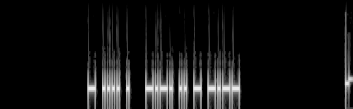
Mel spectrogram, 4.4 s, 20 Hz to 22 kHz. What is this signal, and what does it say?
Morse code, heard as a keyed tone, about 40 wpm, 700 Hz. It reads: THE CITY
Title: Sets of 2 Words 40wpm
